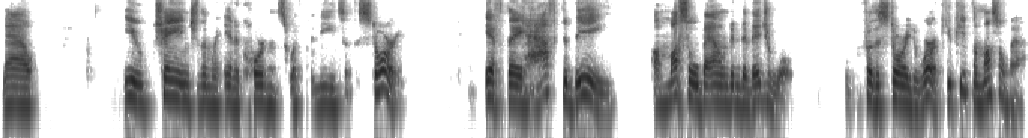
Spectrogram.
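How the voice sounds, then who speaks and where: Giving a workshop lesson, this man speaks at medium pitch with a husky quality, and the audio is poor. He stays deliberate and emphatic, building his talk from short declarative phrases separated by pauses.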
